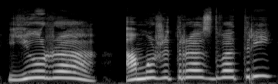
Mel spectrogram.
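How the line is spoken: Uncertain question. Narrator (Russian): неуверенно спросил Санька

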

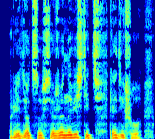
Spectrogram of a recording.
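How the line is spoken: Thoughtful mutter. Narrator (Russian): задумчиво пробормотал шериф

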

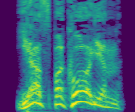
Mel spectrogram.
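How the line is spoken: Barked. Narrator (Russian): рявкнул Рек

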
